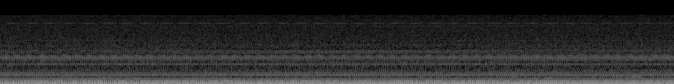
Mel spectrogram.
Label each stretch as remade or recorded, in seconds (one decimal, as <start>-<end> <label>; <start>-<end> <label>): 0.0-6.7 recorded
